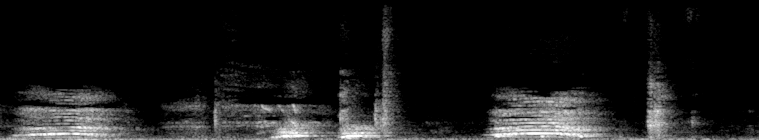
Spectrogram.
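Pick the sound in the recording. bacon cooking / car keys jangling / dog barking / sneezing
dog barking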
